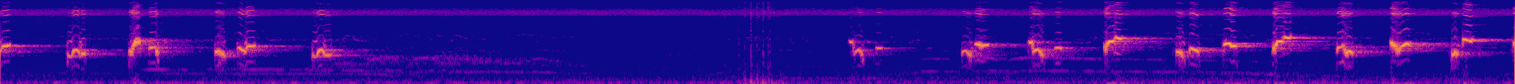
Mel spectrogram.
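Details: Ropelan song of a sooty-headed bulbul, a fast song meant to provoke rival bulbuls. Bubbly warbled notes come in bursts, pause for about two seconds, then return faster and louder. A constant high whine sits behind them.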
